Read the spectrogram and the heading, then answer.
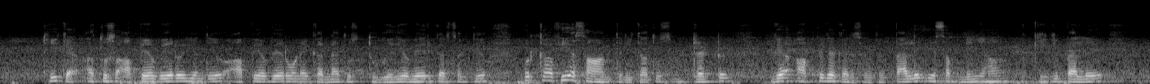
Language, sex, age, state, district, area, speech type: Dogri, male, 30-45, Jammu and Kashmir, Jammu, rural, spontaneous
